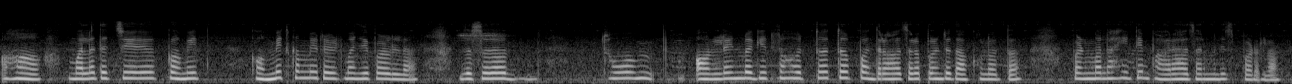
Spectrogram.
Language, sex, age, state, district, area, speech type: Marathi, female, 45-60, Maharashtra, Nagpur, urban, spontaneous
